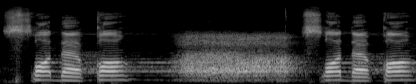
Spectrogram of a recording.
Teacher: ہونٹ گول کیے بغیر ان کو پر پڑھنا ہے. اور اسی طرح صاد کے اندر جو سیٹی کی آواز ہے یہ اس کی خوبی ہے، اور اس کا پر پڑھنا اس کی خوبی ہے. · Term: حروف مستعلیہ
